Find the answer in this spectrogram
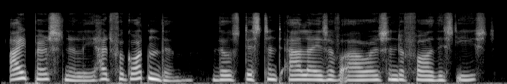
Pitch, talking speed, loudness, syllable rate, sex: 210 Hz, 165 wpm, -17 LUFS, 5.0 syllables/s, female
